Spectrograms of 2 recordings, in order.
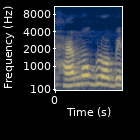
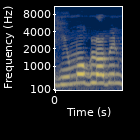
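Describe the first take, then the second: First: The first syllable is said with the 'a' sound. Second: The first syllable is said without the 'a' sound. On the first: It helps to remember the spelling. "आप इसको बोल सकते हैं सिर्फ spelling याद रखने के लिए" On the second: This is the usual pronunciation. "हीमोग्लोबिन बोलते हैं तो ए जो है वो साइलेंट हो जाता है"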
